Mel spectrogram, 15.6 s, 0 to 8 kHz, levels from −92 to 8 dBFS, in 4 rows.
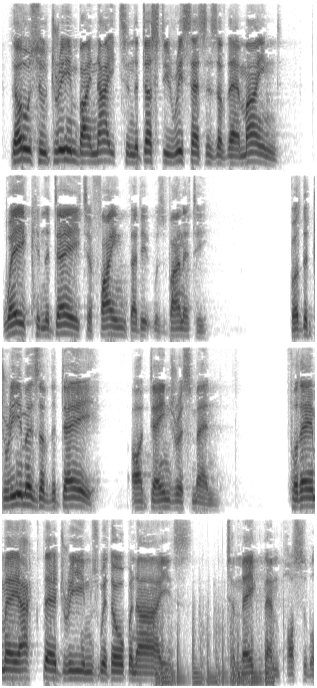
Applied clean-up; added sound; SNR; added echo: neural mask model RNNoise.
